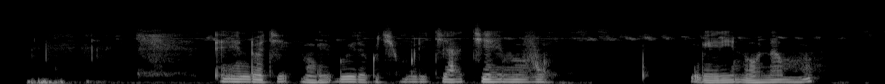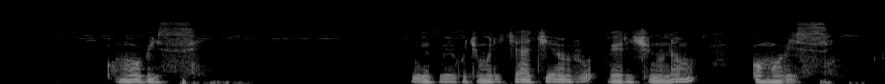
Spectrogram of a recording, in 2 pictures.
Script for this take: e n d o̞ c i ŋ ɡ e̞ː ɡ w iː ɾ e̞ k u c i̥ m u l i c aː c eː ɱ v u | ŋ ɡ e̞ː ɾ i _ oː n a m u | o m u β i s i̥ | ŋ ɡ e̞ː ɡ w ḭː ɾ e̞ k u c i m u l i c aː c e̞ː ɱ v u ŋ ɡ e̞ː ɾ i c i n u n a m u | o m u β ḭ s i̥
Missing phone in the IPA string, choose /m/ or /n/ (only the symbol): n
